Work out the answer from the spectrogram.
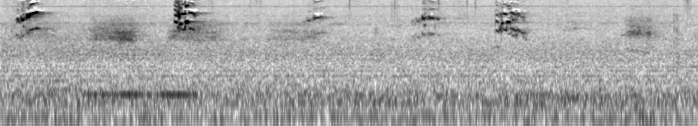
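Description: Short, high bird chirps every second or two, the sharpest ones falling quickly in pitch, over a faint steady outdoor background.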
